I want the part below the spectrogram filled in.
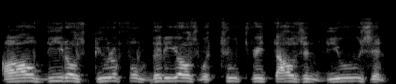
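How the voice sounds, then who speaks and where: A man's voice: fairly high pitch, steady tone, measured pace, mellow, no room sound, muffled recording. A man hosting a casual livestream chat, greeting viewers and laughing often. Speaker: livestream host.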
